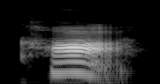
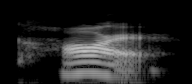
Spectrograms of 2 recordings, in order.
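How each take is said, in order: First: It is said in British English without R. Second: It is said in American English with R.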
